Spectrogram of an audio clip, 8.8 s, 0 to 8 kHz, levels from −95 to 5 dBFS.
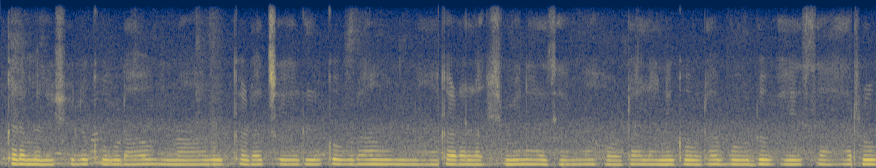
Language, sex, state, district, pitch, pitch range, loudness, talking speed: Telugu, female, Andhra Pradesh, Anantapur, 205 Hz, 200-210 Hz, -17 LUFS, 115 wpm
